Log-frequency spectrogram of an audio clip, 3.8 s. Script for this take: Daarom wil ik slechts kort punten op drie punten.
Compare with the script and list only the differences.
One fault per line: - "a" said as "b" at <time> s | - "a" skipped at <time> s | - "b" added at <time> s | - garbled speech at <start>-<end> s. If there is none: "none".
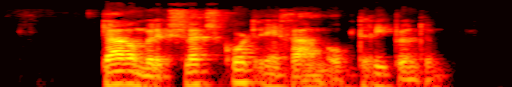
- "punten" said as "ingaan" at 1.9 s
